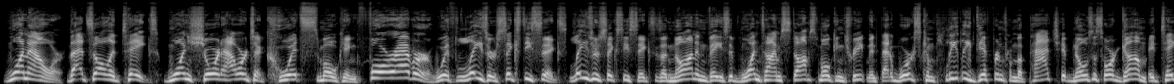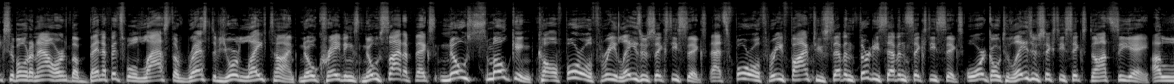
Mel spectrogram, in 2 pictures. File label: radio ad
